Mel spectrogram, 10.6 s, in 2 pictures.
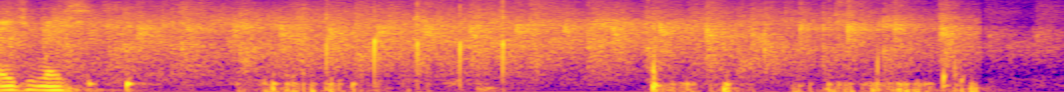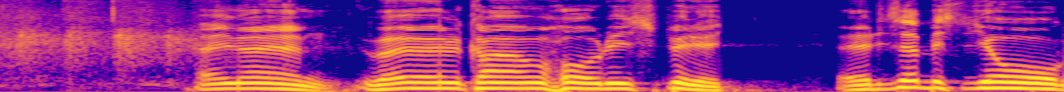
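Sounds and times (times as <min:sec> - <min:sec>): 
speech: 0:00.0 - 0:01.4, 0:06.3 - 0:10.6
audience applause: 0:00.0 - 0:06.3.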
